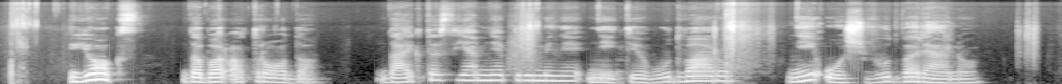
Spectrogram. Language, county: Lithuanian, Panevėžys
